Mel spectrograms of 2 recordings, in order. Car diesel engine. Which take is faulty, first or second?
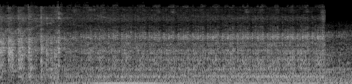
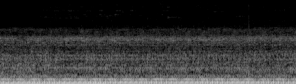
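first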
